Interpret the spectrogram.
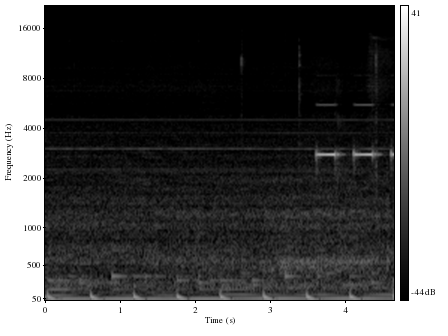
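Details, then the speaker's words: Rhythmic low pulsing, then repeated high-pitched beeps: an LTV-1000 ventilator apnea alarm after 20 seconds with no breaths from a mannequin in CPAP, rate off, no pressure support; defaults to apnea ventilation at 12 breaths/min. "in this scenario our mannequin won't initiate any breath so after 20 seconds we should see our apnea"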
